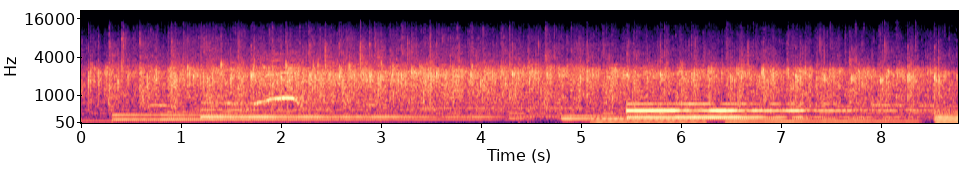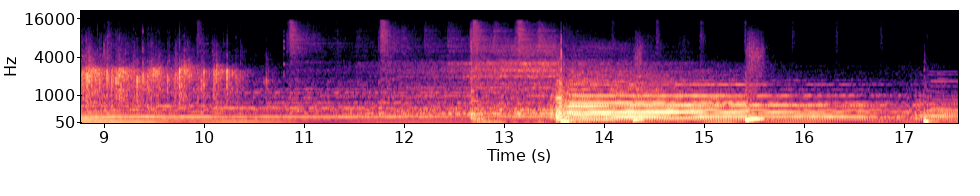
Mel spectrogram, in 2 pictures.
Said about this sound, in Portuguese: Glória a Deus. A igreja pode dar um aplauso a Jesus por isso.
